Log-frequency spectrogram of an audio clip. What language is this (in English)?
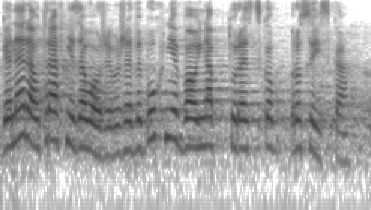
Polish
